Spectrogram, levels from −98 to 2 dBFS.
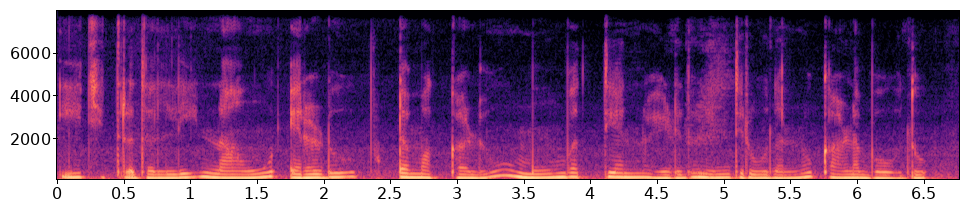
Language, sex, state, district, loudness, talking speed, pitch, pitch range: Kannada, female, Karnataka, Bangalore, -14 LUFS, 90 wpm, 170 Hz, 155-185 Hz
